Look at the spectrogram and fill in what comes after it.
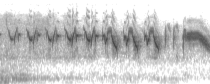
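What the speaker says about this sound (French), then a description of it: "N'est-ce pas, petit oiseau là-haut?" A small bird chirps from overhead in a quick run of bright, repeated notes, clear and fairly close, ending on a drawn-out call, with no voices.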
